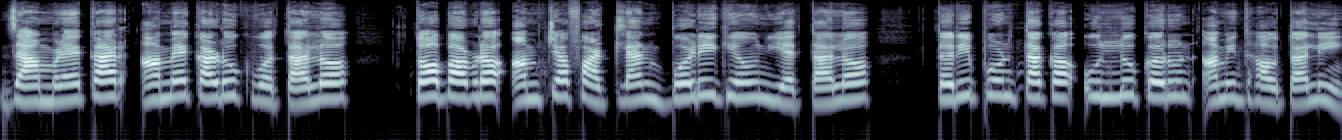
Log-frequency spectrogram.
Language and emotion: Goan Konkani, neutral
